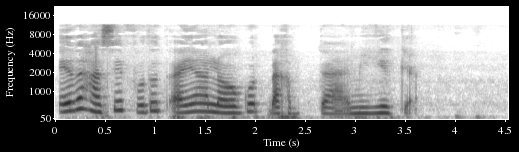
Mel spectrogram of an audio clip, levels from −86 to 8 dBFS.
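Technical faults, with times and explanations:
Throughout: MP3 compression. The audio stops dead above 11.2 kHz, and the speech carries a plainly audible watery, swirling texture, with metallic chirps on s sounds and softened consonant attacks. This is likely heavy MP3 encoding, which fits a low bitrate around 48 kbps. Short of bits, the encoder removes the treble at a fixed cut-off and discards weak frequency lines, which then flicker on and off between frames. That flickering produces the swirl and chirps.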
